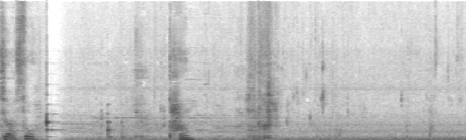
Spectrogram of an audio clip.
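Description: A young woman bites and sucks at meat with wet smacking sounds.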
